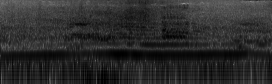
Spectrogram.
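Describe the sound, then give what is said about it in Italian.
Racing engines of cars and motorbikes speeding past at the Misano Grand Prix, a sustained high whining drone with small pitch shifts, holding at a steady, moderate level throughout. “Gran Premio di Misano. Auto, moto che passano veloci.”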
